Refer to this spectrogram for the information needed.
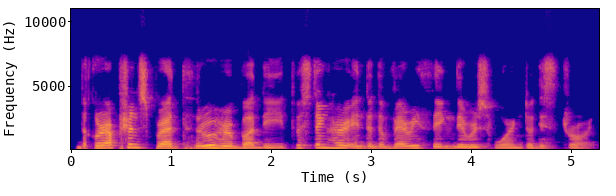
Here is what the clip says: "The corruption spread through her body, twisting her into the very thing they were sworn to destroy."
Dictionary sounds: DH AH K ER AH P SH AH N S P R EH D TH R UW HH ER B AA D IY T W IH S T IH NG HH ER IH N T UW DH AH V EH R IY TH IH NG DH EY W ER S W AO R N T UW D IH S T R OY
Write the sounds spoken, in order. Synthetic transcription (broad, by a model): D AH K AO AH P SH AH N S P R EH D TH R UW HH ER B AA D IY T W IH S T IH NG HH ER IH N T UW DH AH V EH R IY TH IH NG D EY W ER S W AO R N T UW D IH S T R OY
